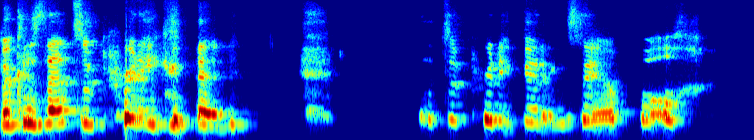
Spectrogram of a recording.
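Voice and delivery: high-pitched, teary, choked-up voice catching with tears. Responding to another speaker's comparison of teachers to triage: tearing up. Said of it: "I'm tearing up a little bit".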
